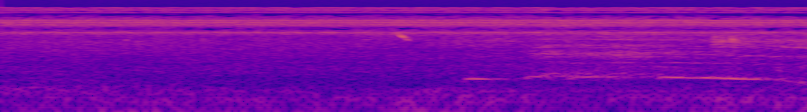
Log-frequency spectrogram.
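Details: A white-eared decoy junglefowl rooster crowing: a single drawn-out crow, first a short tone, then a longer steady tone that holds and fades. Constant low hum and faint insect noise in the background.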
